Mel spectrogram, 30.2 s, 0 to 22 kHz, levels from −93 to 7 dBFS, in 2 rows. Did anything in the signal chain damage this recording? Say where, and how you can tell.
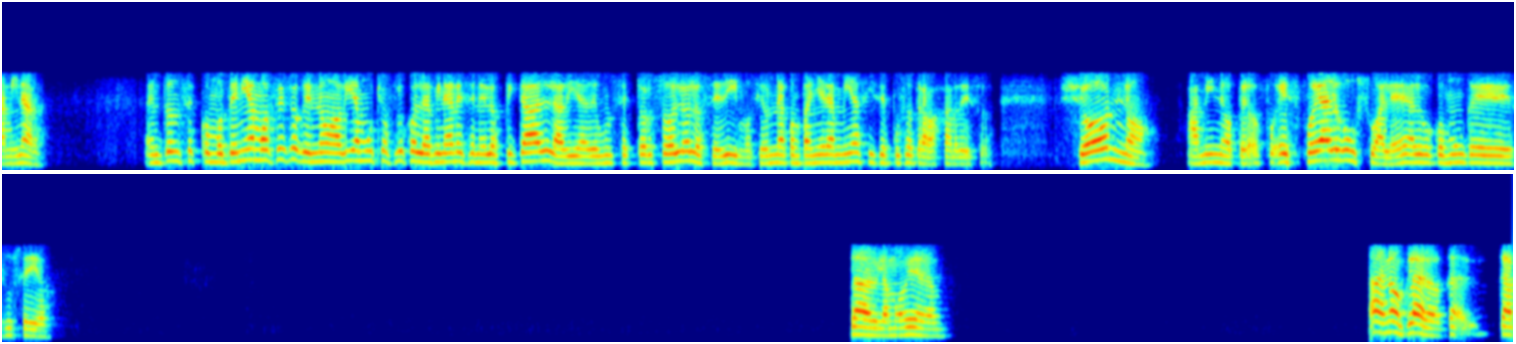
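No, nothing in the chain damaged this speech. What you hear is a narrowband Speex path working as intended: the sound sits in a telephone band of roughly 200 Hz to 3.4 kHz with nothing above 3.8 kHz, consistent with a stream at around 15 kbps.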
